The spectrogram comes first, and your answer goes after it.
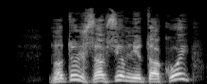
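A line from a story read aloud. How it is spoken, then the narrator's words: Exclaiming. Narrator (Russian): воскликнул Димка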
